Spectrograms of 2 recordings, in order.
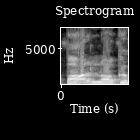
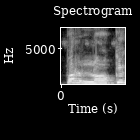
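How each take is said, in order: First: The first vowel is long. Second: The first vowel is short. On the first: The speaker calls it right. "पारलौकिक होता है" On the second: The speaker calls it wrong. "ये परलौकिक नहीं होता"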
